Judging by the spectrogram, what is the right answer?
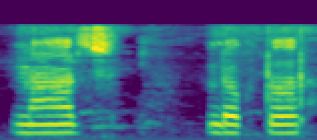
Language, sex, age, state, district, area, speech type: Santali, female, 18-30, Jharkhand, Bokaro, rural, spontaneous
